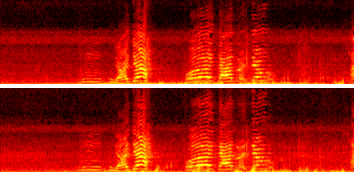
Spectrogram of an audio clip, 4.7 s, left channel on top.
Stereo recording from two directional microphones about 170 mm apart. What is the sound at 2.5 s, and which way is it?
Child singing, 15° right (ahead or behind).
